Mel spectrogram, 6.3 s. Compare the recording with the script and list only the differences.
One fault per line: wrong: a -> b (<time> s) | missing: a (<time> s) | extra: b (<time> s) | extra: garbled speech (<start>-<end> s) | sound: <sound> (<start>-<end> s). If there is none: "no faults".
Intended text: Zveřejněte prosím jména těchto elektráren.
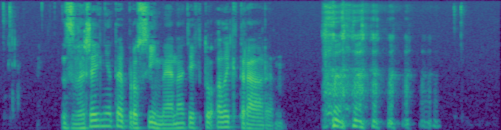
sound: laugh (4.0-5.5 s)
